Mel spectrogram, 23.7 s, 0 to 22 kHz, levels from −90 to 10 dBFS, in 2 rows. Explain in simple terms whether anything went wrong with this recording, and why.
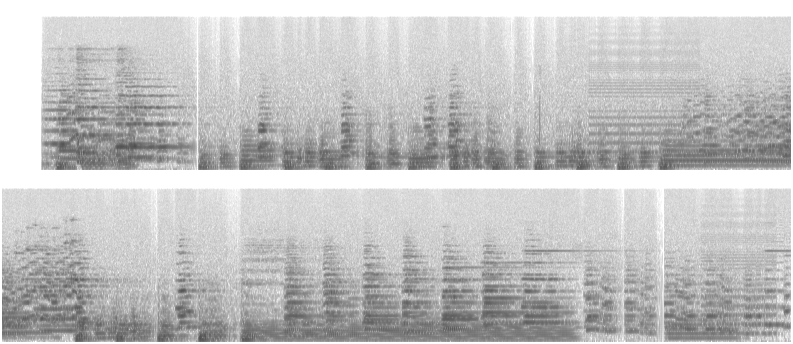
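Two stretches carry GSM phone buzz, from 8.80 to 10.46 s and from 22.31 to 23.45 s. A 2G mobile phone on a call nearby pulses its radio about 217 times a second. The audio equipment picked up those pulses, adding a hard, raspy buzz that has nothing to do with the sound itself.

Right after that, at 23.56 s, there is a brief tick of GSM signalling bursts. The same phone, still on a call but with its user silent, sent only a short group of radio pulses, which the equipment turned into a quick click-like buzz.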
